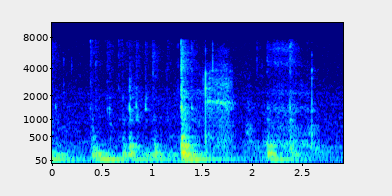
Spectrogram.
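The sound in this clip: Typing on a computer keyboard produces soft, irregular keystroke clicks, quiet overall, with a couple of sharper, louder taps standing out among the patter.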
